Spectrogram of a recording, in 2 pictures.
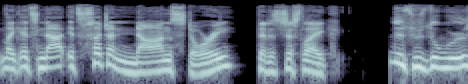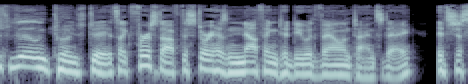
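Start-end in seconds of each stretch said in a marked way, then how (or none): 3.9-5.7 high-pitched mock whine of a complainer; exaggerated, mocking quote in a higher voice; mocking complaint. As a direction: mimic an overdramatic complainer, pitched up. Mocks the story writer's complaint.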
